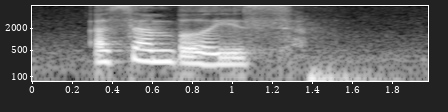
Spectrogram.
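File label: "assemblies" English, US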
